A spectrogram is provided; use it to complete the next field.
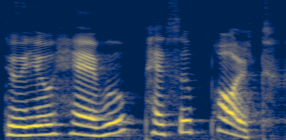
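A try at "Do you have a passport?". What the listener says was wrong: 좋습니다. 이게 패스 잘 안 돼요 처음에.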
